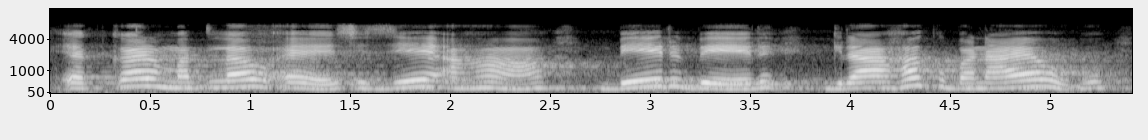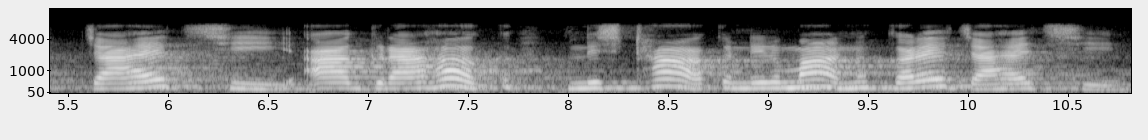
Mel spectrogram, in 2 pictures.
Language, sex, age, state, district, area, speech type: Maithili, female, 18-30, Bihar, Supaul, rural, read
